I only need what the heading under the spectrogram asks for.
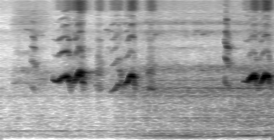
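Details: Cockatiel giving a few short whistled chirps that waver up and down, three bursts within under three seconds over a quiet background with a faint low hum.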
